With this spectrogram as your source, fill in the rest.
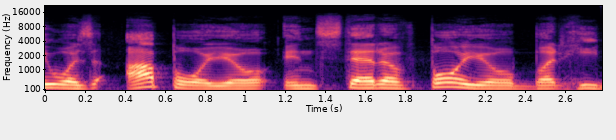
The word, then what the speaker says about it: apoyo: Apoyo. Come on, dude. He didn't ask for any of this. Put the emphasis on the wrong syllable.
